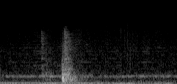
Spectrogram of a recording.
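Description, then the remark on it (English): A single solid thump of a door shutting, short and fairly loud, with a faint steady hum and quiet room noise around it and no one speaking. “Close the door.”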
